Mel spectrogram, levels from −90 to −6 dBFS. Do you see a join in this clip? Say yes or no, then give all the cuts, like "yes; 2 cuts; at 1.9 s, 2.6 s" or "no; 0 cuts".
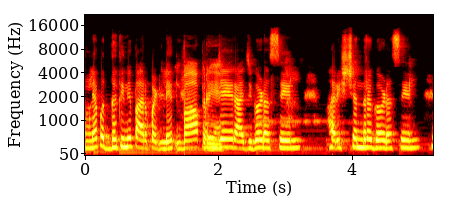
no; 0 cuts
